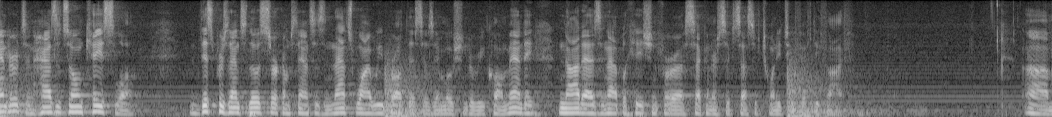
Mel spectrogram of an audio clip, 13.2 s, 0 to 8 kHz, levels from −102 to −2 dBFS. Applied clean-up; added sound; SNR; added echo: none; Slam; 15 dB; none.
